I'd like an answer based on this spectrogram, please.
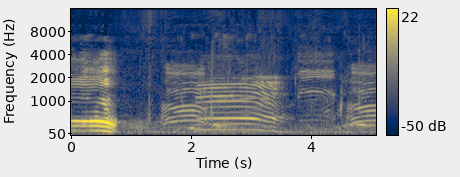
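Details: Several cows in a herd on the edge of a forest road moo in turn: a loud, lower opening call cut short, then softer, wavering, drawn-out lows that overlap and rise and fall in pitch.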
